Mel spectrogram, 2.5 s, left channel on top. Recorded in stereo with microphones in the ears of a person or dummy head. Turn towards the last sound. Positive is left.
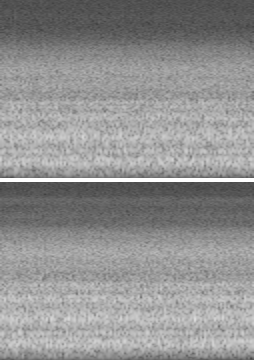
No sound to turn to.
